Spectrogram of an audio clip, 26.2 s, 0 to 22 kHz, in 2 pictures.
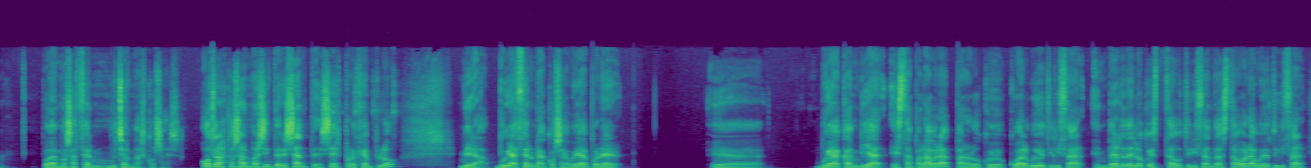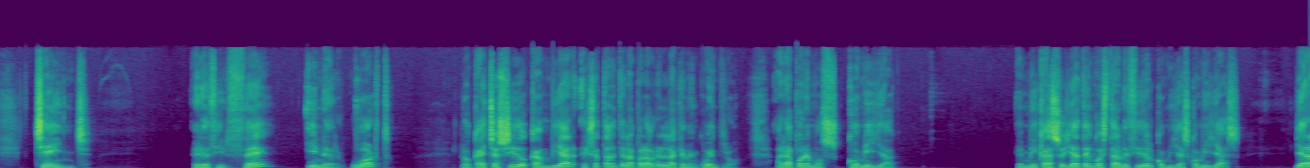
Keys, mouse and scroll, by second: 5.2 typing.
